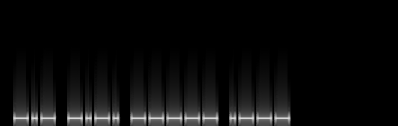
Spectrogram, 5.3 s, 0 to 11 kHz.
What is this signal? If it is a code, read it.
Morse code, heard as a keyed tone, about 20 wpm, 700 Hz. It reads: KC0J
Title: USA Callsign DE Callsign - 4 Characters - 20wpm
